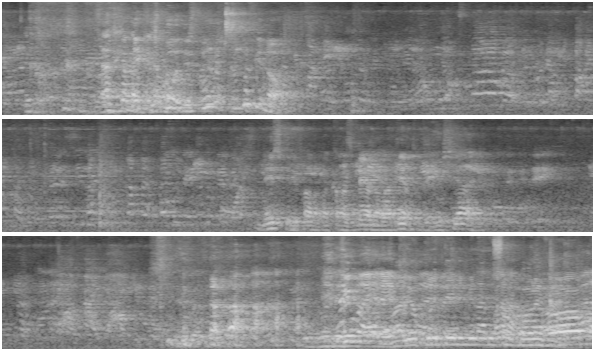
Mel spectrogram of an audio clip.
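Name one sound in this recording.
Young men laugh loudly close by.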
